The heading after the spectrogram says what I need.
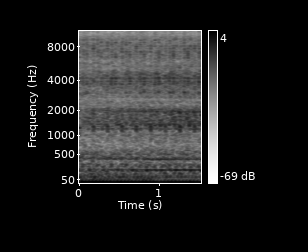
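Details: Subaru FB non-turbo engine after a no-oil-pressure repair following an oil change, with the pickup screen removed and oil going straight to the filter and journals: steady even idle hum, no knocking or tapping. Engine healthy, though long-term outcome is uncertain.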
